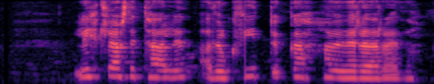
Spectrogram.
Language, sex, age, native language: Icelandic, female, 50-59, Icelandic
